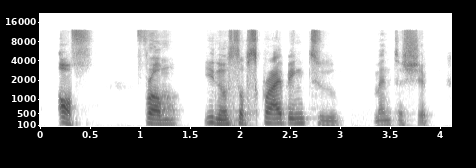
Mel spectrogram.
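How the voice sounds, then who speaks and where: A woman's normal speaking voice, at a fairly slow pace with lively intonation. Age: young. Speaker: mentoring organisation leader. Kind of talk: panel discussion.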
